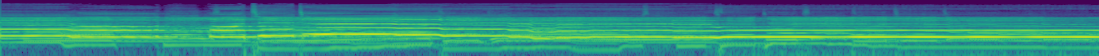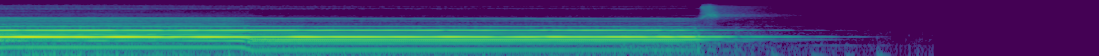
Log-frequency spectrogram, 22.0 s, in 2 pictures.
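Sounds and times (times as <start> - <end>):
predominant soprano singing: 0.0 - 18.3.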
